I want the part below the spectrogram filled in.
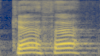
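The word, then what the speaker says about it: كَفَرَ: Илля ман тавалля ва кафар. В данном случае ра твердое произношение у нас кафар.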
